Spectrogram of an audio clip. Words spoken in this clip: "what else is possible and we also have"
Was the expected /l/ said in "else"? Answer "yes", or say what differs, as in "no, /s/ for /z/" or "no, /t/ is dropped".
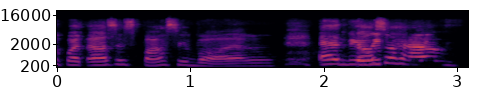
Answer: yes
